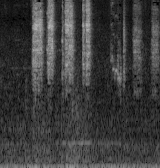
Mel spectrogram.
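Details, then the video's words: A budgerigar mating, giving four harsh, scratchy squawks in quick succession, then softer chirps, over a low steady hum. "Parakeets Mating II Budgie Mating and Sounds II Birds Mating Call"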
